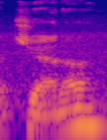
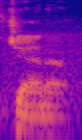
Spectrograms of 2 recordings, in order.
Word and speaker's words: JVNA: there's an artist that was gonna play "Get Lucky" for us, who goes by Jana. It's spelled JVNA. Her Hmm. name's Jana, and she was a big Twitch streamer like before all this went down.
